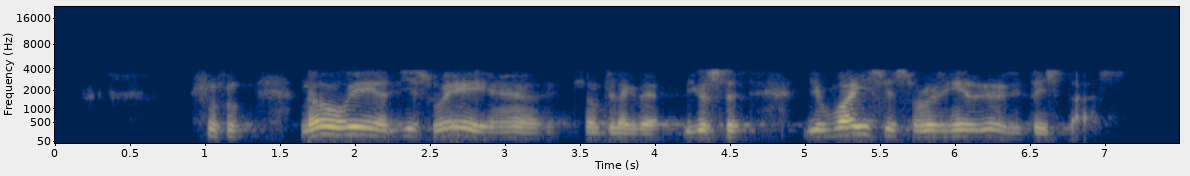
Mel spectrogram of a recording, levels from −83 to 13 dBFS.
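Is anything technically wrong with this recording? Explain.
Yes. Throughout, the speech sounds thin, slightly rough and synthetic, with nothing above 3.8 kHz. This fits the G.729 codec at 8 kbit/s, which rebuilds speech from a vocal-tract model and sparse pulses.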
